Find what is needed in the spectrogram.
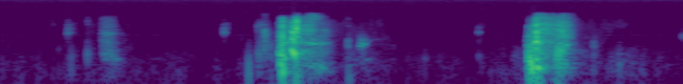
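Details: Sneezes from a person with a cold that is mostly in the chest with a dry cough, recorded throughout the day: two short, muffled, half-held-back sneezes after faint in-breaths.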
